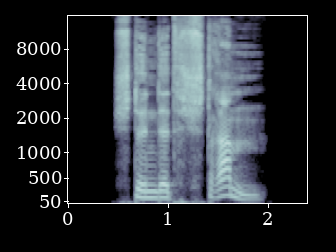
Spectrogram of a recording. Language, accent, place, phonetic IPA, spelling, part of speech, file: German, Germany, Berlin, [ˌʃtʏndət ˈʃtʁam], stündet stramm, verb, De-stündet stramm.ogg
- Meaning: second-person plural subjunctive II of strammstehen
